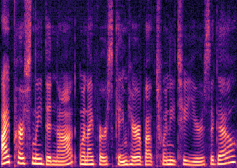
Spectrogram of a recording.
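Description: With an American accent, a woman uses a normal speaking voice at a medium pitch and moderate pace, sounding dry and close with no echo. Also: very clean recording, silent background. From Los Angeles. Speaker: mother of five. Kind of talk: interview. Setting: studio.

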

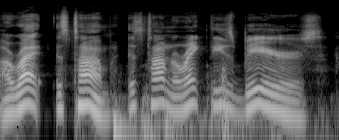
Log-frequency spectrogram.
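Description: A man with a bright, sharp tone and a fairly high pitch. The sound is dry and close with no echo, in a very clean recording over a silent background. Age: 40s. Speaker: podcast co-host. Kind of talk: casual chat.

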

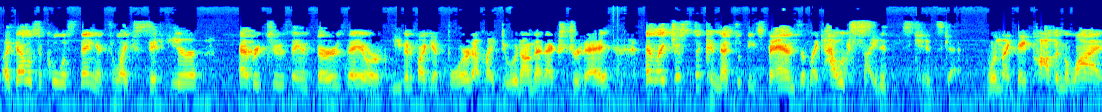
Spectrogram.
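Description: A man talks at a very fast pace with big swings in loudness. Noticeable background noise runs underneath. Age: 20s. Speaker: pro wrestler. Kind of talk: casual interview chat.

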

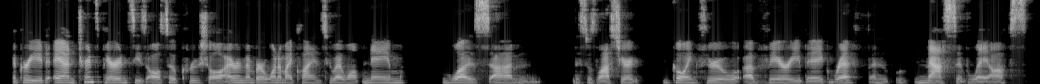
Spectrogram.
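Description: The delivery comes at a fairly slow pace. It is an ordinary speaking voice. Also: woman, fairly low pitch for a woman. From Pennsylvania, US. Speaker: podcast co-host, leadership trainer. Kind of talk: casual chat.

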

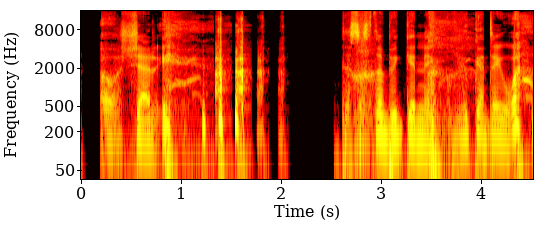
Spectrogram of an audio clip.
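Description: A raspy, put-on character voice sits at a middle pitch in a French accent. It moves at a moderate pace.

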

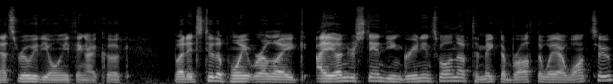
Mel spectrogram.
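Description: This man has a normal speaking voice and talks at a fairly quick pace. His pitch varies in an ordinary way. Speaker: podcast guest. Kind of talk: casual chat.

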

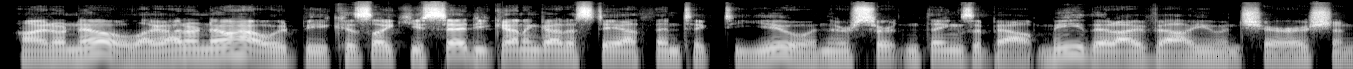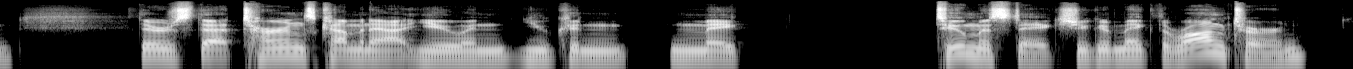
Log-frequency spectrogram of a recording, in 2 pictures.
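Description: A man speaks at a fairly quick pace with very even loudness and an ordinary speaking voice. His pitch is medium, with ordinary pitch variation. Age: 40s. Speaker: podcast host and musician. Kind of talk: interview conversation. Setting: studio.

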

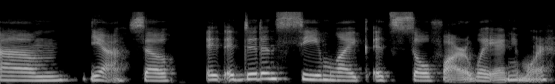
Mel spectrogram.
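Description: At a very slow pace, a woman with a medium-pitched voice keeps a very even loudness and ordinary pitch variation. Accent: non-native. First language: not English. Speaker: podcast host and filmmaker. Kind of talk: casual interview chat. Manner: halting at times, searching for words.

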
